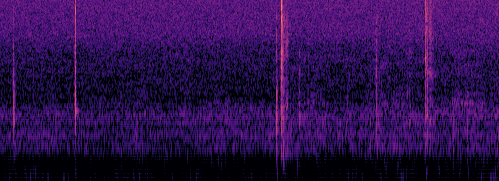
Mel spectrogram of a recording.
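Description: Quiet background with a few sharp, scattered clicks or taps, the loudest about a second in and a quick double one about halfway through.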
